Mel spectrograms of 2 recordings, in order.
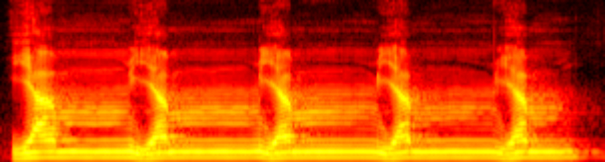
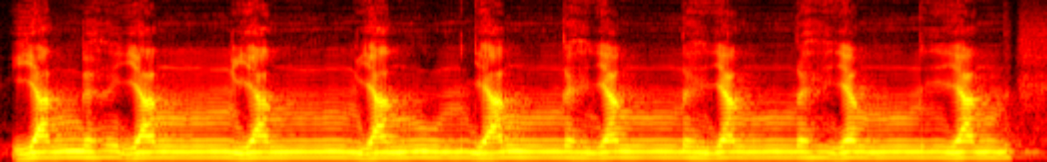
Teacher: instead of the m at the end of every sound it's an ng so instead of yam yam yam it would be yang yang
